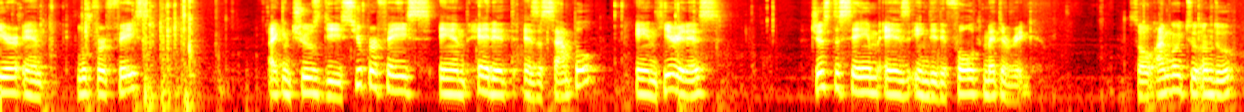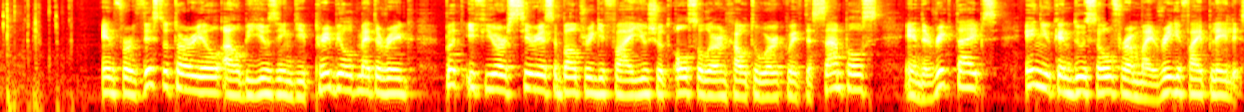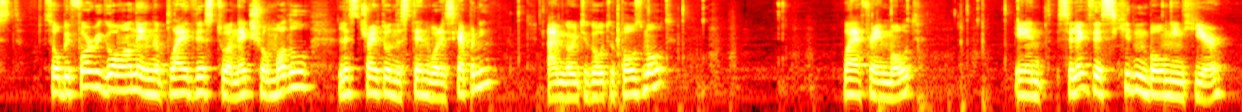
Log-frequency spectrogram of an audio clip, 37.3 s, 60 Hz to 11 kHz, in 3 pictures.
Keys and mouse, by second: 3.5 click, 5.5 g, 6.2 s, 6.9 shift+middle click, 7.5 middle click, 10.6 middle click, 11.5 ctrl+z, 12.0 ctrl+z, 12.6 shift+middle click, 12.8 ctrl+z, 12.9 middle click, 13.0 shift+middle click, 30.1 middle click, 30.2 Tab, 30.2 ctrl+z, 30.4 Tab, 31.4 middle drag, 31.7 middle drag, 33.8 shift+middle drag, 34.5 shift+middle click, 34.9 middle click, 35.8 click, 36.5 click.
